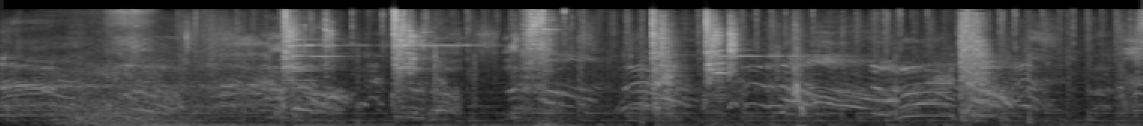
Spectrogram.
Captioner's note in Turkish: Dövüş sesleri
